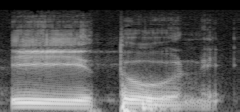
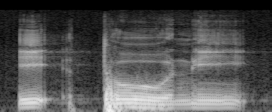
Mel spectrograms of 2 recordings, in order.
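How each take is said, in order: First: A lengthened vowel comes before the t. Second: A glottal stop comes before the t. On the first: "Dibacanya ituni" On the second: "maka hamzah menjadi ya"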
